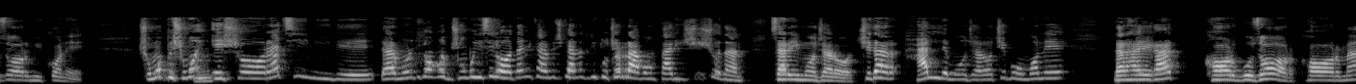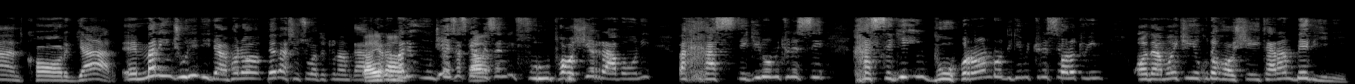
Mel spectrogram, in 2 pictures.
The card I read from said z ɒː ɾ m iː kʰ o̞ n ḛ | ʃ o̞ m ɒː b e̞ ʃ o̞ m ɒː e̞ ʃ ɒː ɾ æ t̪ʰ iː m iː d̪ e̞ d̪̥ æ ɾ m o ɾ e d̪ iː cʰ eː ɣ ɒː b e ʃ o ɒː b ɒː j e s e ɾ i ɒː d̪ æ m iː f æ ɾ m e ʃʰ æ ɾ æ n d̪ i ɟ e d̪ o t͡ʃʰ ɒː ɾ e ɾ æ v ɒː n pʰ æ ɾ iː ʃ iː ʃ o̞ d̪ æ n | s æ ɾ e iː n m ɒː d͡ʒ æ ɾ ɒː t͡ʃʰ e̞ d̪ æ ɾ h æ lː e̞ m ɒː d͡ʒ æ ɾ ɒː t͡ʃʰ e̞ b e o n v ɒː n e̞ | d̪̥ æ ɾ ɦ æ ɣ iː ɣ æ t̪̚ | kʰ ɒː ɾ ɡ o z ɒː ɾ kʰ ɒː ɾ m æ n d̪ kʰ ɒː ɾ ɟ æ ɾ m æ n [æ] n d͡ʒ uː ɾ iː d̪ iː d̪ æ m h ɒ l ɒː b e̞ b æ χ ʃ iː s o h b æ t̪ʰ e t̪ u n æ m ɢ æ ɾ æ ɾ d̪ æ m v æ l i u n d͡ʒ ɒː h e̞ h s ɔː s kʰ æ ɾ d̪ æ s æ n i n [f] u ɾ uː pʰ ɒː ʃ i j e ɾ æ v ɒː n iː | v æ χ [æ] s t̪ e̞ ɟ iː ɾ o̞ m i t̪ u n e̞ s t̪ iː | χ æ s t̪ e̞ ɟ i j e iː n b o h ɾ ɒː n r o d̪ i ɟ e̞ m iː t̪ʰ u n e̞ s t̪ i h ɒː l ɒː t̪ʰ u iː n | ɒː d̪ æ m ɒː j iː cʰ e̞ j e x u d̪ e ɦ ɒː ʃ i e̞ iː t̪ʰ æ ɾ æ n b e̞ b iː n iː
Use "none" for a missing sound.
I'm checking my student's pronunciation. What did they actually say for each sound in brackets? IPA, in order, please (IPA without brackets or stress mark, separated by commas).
i, f, æ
